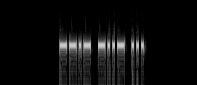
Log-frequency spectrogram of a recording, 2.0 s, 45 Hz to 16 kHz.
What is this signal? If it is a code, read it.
Morse code, heard as a keyed tone, about 48 wpm, 700 Hz. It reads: QXS
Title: USA Call Sign Postfixes - 3 Letters 50wpm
